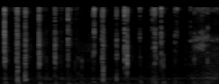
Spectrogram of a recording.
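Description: Typing on a computer keyboard: a quick, fairly even run of key clicks, about seven a second.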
